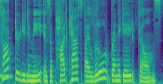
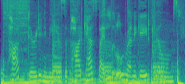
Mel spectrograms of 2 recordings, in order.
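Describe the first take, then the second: First: It is read in a plain, ordinary voice. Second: It is read in a sultry, sexy voice.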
